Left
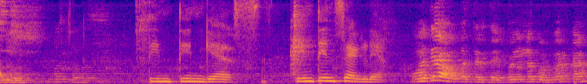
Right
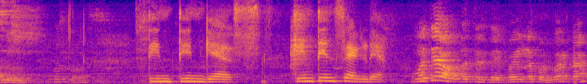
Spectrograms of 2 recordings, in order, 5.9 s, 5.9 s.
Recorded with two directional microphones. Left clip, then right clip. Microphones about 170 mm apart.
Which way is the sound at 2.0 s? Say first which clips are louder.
Right 5 dB; 15° left (ahead or behind).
